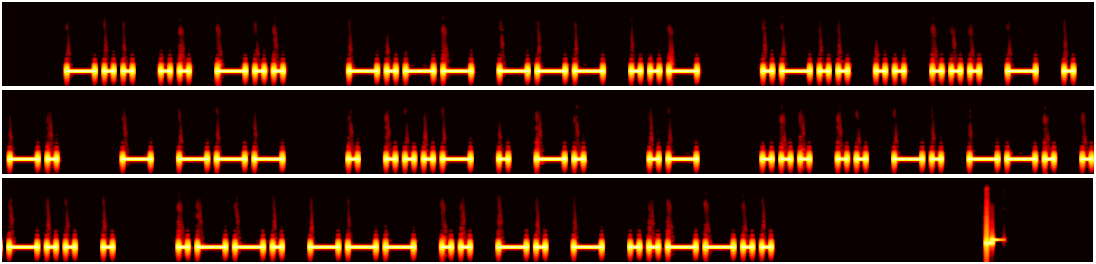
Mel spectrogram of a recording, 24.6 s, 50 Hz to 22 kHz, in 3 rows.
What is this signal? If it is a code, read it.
Morse code, heard as a keyed tone, about 17 wpm, 700 Hz. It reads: DID YOU LISTEN TO EVEN A SINGLE POINT?
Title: Sentences from Top 1000 Words - Review Part 4 - 17wpm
